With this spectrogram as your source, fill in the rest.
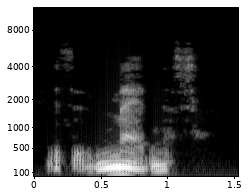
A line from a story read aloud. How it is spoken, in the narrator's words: Davin buried his head in his hands and muttered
